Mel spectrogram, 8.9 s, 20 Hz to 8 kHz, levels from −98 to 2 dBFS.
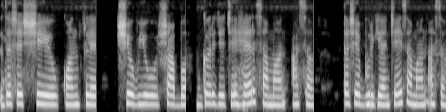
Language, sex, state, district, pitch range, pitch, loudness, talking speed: Konkani, female, Goa, North and South Goa, 235-255 Hz, 245 Hz, -14 LUFS, 85 wpm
